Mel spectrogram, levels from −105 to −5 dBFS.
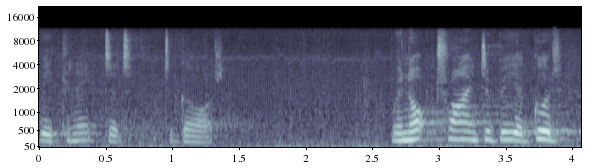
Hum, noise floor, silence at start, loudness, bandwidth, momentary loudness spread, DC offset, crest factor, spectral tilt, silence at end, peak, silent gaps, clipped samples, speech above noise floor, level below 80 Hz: none; -49 dBFS; 0 s; -29 LUFS; 12 kHz; 25 LU; under 0.1%; 20 dB; -4.5 dB/octave; 0 s; -10 dBFS; none; under 0.1%; 20 dB; -54 dBFS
